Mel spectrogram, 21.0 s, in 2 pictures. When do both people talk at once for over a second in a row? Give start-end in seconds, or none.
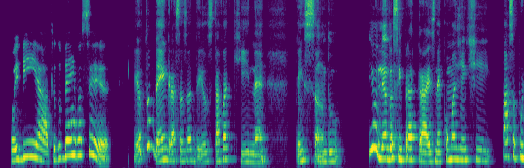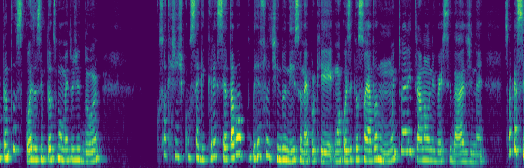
none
